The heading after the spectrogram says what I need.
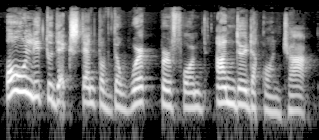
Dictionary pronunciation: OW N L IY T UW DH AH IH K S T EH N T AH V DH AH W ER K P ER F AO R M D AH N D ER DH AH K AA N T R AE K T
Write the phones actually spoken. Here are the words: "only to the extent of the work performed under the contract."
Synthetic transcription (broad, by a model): OW N L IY T UW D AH IH K S T EH N T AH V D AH W ER K P ER F AO R M D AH N D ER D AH K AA N T R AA K T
